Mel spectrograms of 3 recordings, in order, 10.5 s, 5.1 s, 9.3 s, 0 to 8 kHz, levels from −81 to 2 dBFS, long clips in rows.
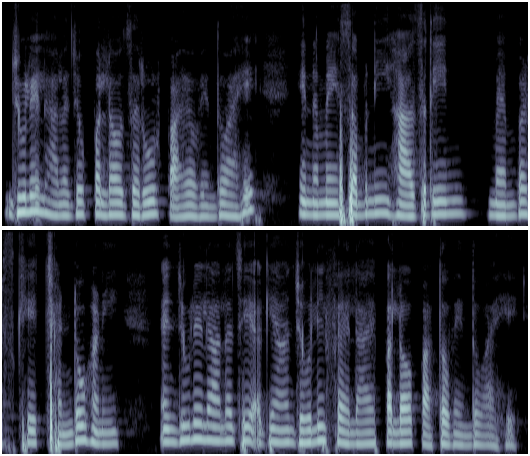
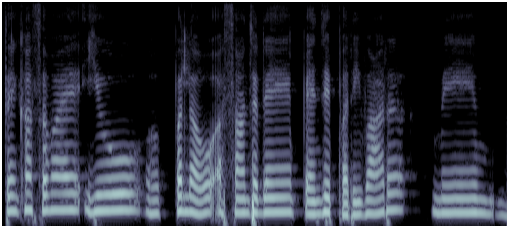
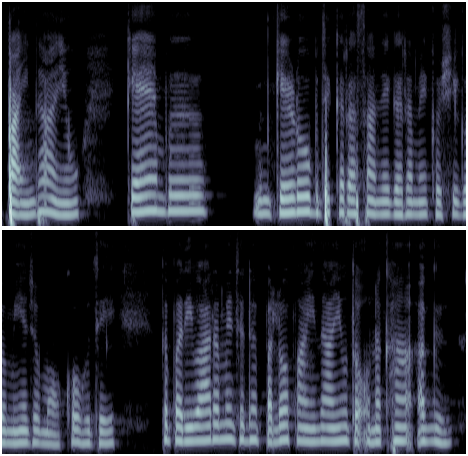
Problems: none marked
